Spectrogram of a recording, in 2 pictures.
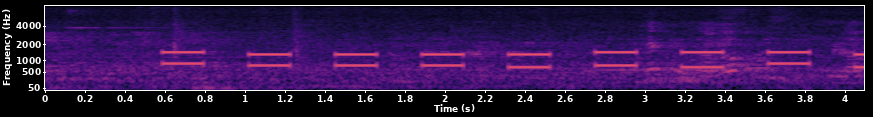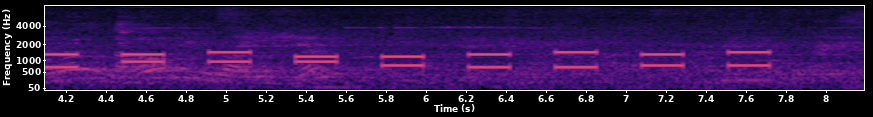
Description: DTMF, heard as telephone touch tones, dialled by machine, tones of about 210 ms, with the noise of a subway station. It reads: 9555263920#*42356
